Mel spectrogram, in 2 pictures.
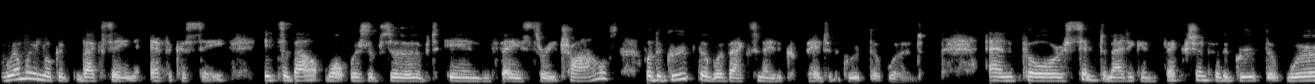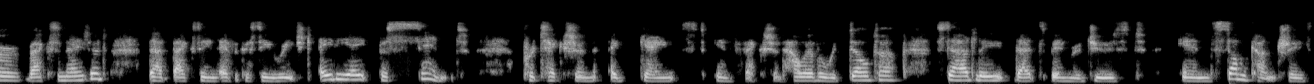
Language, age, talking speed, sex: English, 50-69, 125 wpm, female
